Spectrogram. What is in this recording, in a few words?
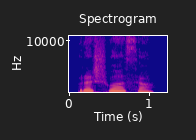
"ಪ್ರಸವಿಸು", kannada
